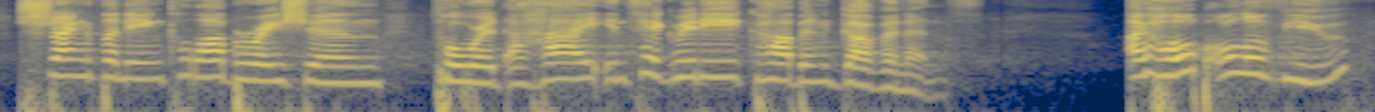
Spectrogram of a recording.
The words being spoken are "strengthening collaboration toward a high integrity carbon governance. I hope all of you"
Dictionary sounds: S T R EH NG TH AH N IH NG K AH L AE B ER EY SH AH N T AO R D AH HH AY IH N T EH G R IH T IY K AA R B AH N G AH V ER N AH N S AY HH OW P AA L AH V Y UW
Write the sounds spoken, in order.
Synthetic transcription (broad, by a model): S T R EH NG TH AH N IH NG K AH L AE B ER EY SH AH N T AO W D AH HH AY IH N T EH G R IH T IY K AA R B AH N G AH V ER N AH N S AY HH OW P AA L AH V Y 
